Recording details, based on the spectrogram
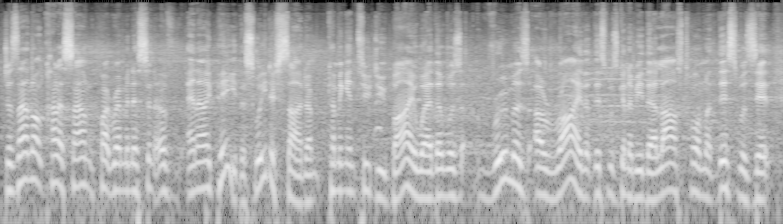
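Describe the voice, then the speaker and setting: A man hosting a live esports analyst desk, brisk and polished in a presenter's manner. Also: a little high, noisy background.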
